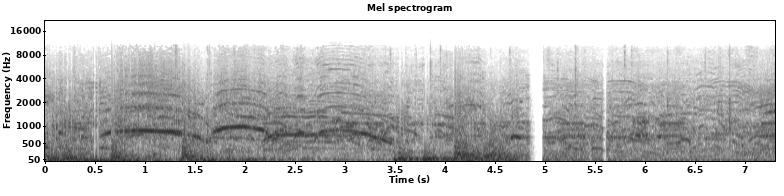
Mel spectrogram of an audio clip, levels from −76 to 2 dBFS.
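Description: A burst of packet loss runs from 4.83 to 4.99 s. About 140 ms of audio arrived too late or not at all. The receiver carried the last sound forward and faded it into 30 ms of silence, then resumed further on with that stretch skipped.

Short concealed packet loss follows at 5.57 to 5.63 s. Roughly 40 ms never reached the decoder in time, and a 33 ms gap was filled by extending the preceding sound before blending back into the real audio, heard as a brief smear.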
